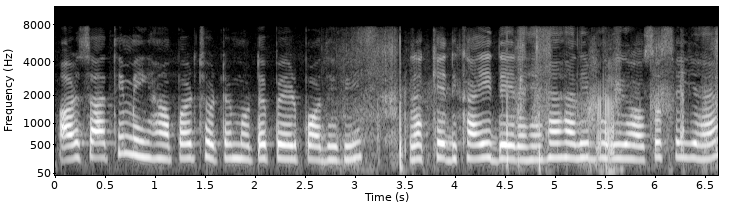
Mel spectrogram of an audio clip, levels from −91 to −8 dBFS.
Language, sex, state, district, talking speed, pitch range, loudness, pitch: Hindi, female, Haryana, Charkhi Dadri, 190 wpm, 245-265 Hz, -14 LUFS, 255 Hz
